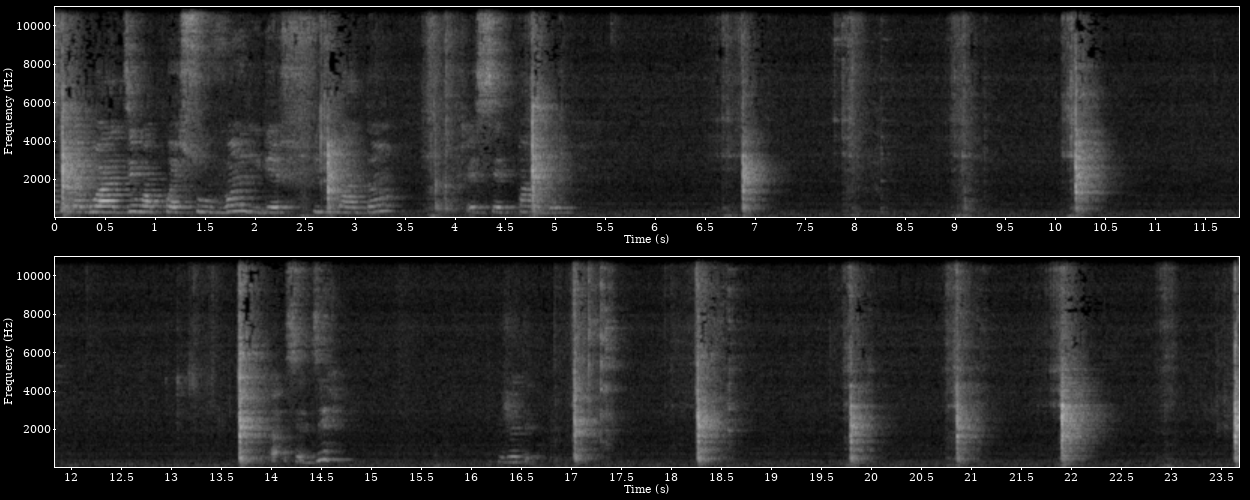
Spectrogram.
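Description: A knife chops vegetables on a wooden board with sharp, spaced knocks.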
